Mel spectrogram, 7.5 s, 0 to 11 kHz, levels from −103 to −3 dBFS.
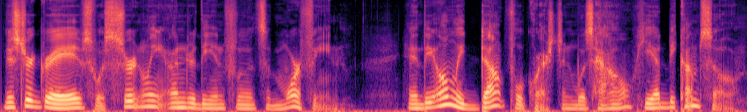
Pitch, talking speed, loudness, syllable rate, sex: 130 Hz, 160 wpm, -18 LUFS, 4.9 syllables/s, male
